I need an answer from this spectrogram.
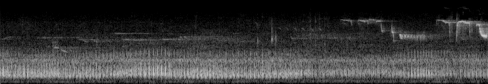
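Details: Steady low grumbling croaks of a common frog chorus, thick and continuous, with a thin high whistle running through and bright bird chirps breaking in near the end.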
